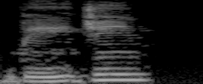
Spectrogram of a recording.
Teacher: So, it's a third tone for Bei, then jing means first tone.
